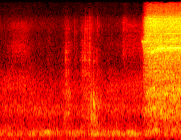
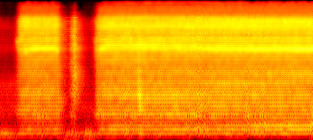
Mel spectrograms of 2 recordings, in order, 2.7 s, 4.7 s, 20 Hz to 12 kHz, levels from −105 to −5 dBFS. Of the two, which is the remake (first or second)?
second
